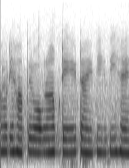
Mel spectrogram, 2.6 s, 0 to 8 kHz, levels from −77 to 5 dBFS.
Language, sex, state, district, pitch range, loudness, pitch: Hindi, female, Maharashtra, Washim, 195-205 Hz, -15 LUFS, 200 Hz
